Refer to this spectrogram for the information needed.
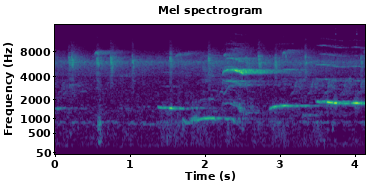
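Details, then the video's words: Malabar whistling thrush in India, giving clear, drawn-out whistles that slide up and down, some rising toward the end, over a steady high hiss of insects. "The Malabar Whistling Thrush call| ചൂളക്കാക്ക | சீகார்ப் பூங்குருவி"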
